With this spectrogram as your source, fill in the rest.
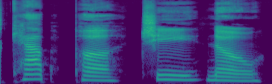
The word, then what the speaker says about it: cappuccino: For espresso, it's S press O, and cappuccino is cap-pa-chi-no.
